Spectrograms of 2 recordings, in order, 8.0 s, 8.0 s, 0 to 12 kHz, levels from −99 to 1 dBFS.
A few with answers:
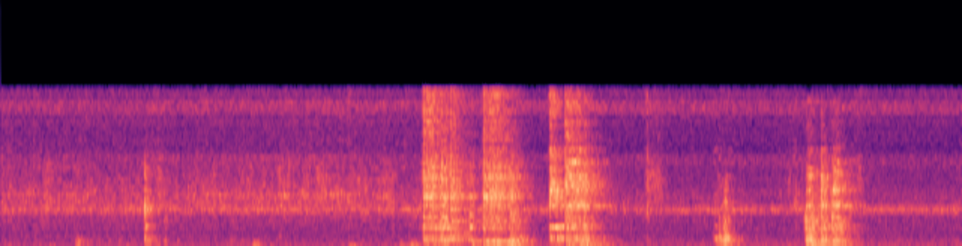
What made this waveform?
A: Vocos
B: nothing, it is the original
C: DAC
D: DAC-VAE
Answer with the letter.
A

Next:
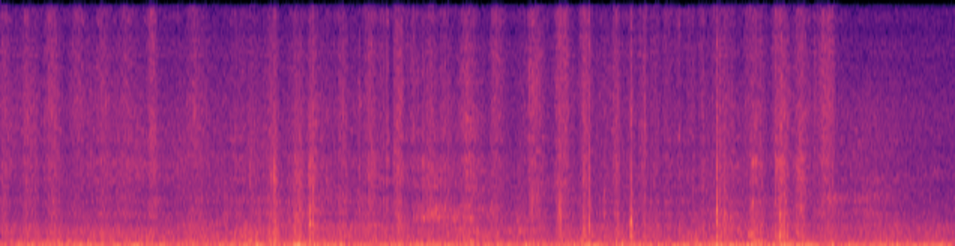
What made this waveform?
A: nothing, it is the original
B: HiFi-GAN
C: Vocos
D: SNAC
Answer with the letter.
D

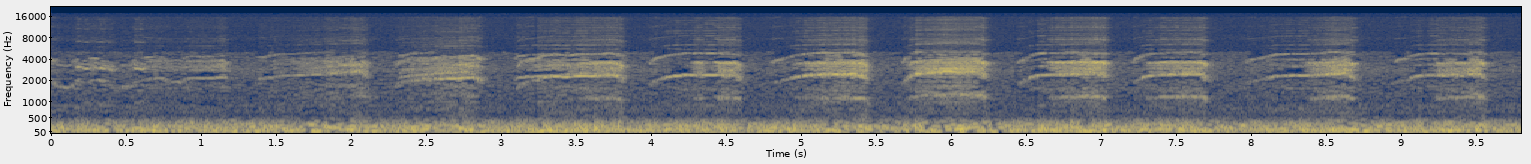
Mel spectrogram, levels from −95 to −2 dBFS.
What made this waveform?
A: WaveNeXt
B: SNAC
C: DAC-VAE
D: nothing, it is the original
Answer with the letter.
D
